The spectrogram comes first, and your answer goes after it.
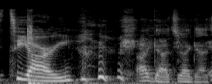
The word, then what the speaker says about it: Tarie: fashion models we're talking tre she is the new face and spokes lady for bear skin usa i love the way you say my name real hey it's not right guys it's tiari i got you i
